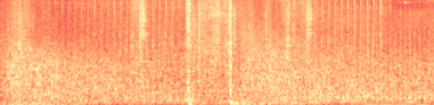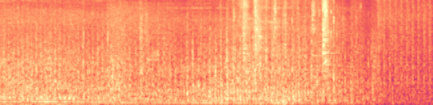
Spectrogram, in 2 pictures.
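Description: A helicopter's rotor thuds loudly overhead.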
